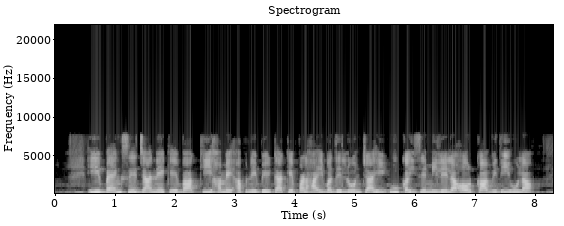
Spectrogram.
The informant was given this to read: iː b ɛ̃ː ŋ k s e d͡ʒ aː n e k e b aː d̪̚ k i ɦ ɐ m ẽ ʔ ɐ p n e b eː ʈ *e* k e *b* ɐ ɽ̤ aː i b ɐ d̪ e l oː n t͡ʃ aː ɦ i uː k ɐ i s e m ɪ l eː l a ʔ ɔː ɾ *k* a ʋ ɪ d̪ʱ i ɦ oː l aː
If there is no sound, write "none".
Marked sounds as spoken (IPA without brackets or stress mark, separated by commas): a, p, k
